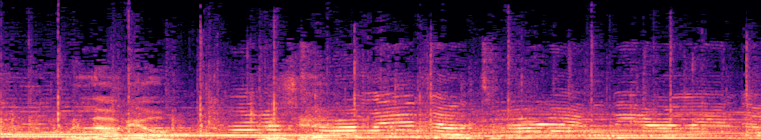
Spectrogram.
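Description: A crowd cheers and shouts along with the band.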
